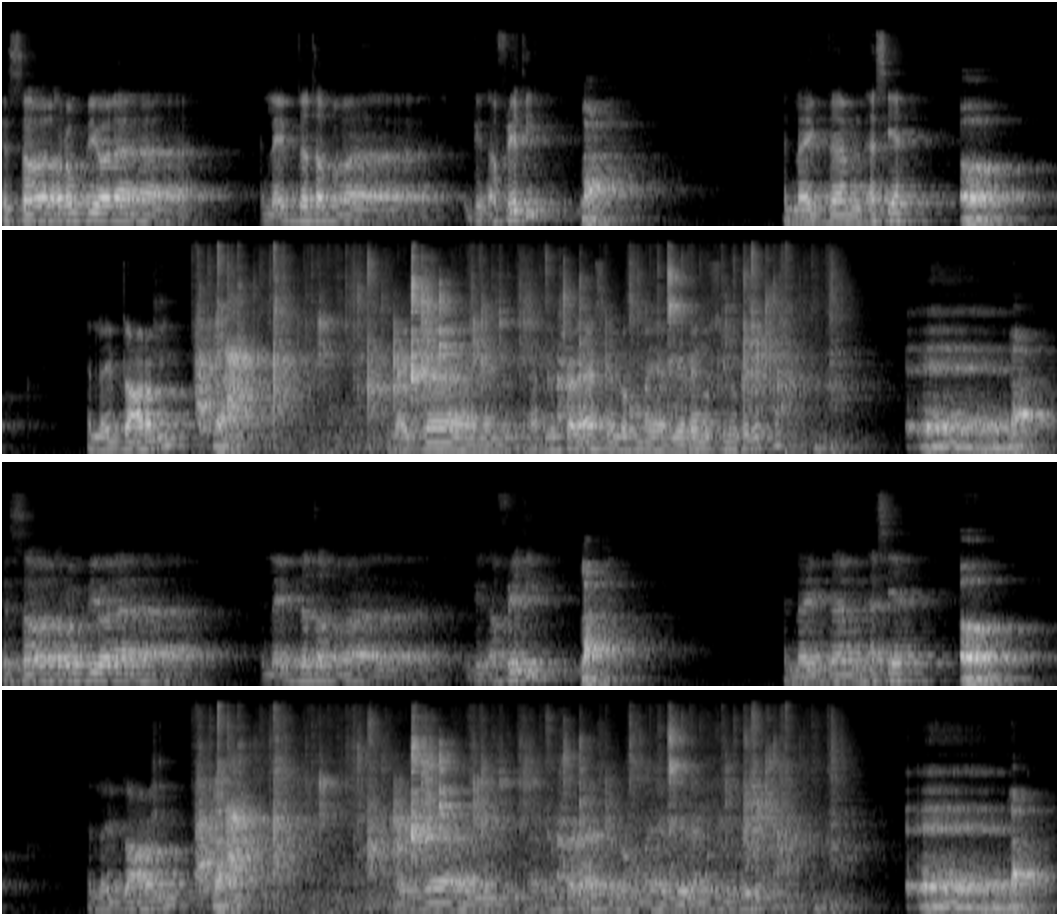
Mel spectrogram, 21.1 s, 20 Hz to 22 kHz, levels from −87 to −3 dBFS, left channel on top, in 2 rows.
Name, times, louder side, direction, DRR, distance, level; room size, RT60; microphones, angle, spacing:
voice 1, 0.0-1.9 2.6-5.4 7.8-9.1 11.4-12.3 14.4-18.4, left 4 dB, 80° left, 6 dB, 0.3 m, -35 dB
voice 2, 5.8-6.1 9.6-9.9 12.6-13.0 19.6-20.8, right 1 dB, 60° right, -2 dB, 0.7 m, -31 dB
sound 1, 12.4-18.9, left 1 dB, 30° left, 0.7 m, -35 dB
3.2 x 2.6 x 2.3 m, 1.3 s
head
